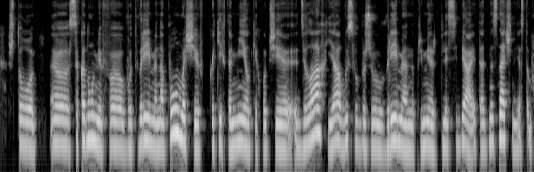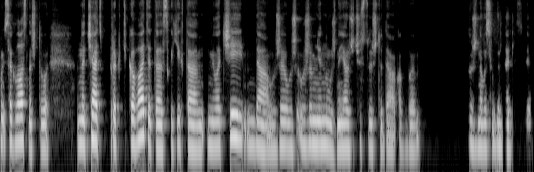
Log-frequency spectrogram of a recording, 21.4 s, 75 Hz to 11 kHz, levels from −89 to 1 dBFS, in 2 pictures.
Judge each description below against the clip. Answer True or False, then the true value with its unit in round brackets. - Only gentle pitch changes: True (2.2 semitones)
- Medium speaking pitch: True (160 Hz)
